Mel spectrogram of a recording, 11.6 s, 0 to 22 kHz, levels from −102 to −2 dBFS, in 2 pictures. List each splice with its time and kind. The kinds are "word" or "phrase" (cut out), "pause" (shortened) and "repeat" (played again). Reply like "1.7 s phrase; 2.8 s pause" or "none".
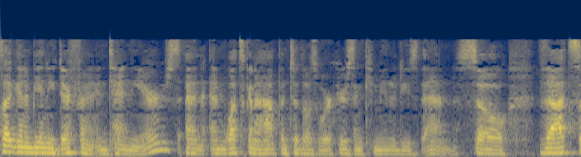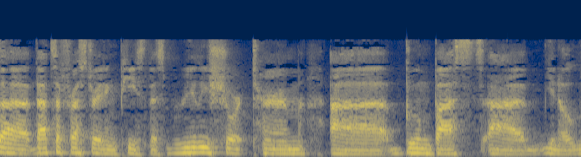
none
